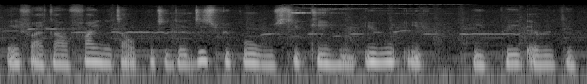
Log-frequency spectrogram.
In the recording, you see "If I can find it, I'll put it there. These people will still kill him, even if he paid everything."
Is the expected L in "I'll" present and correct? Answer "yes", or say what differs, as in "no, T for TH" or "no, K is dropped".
no, W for L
